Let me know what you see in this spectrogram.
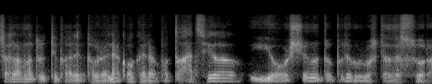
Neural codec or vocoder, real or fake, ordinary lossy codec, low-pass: codec, 16 kHz in and 24 kHz out, 0.9 kbps, LongCat-Audio-Codec, four codebook decoder; fake; Opus, 64 kbps; 10.8 kHz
